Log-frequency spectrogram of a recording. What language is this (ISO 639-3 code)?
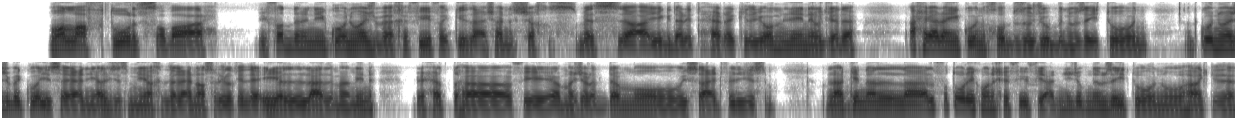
afb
